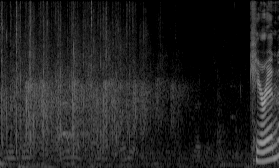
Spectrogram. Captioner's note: applause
